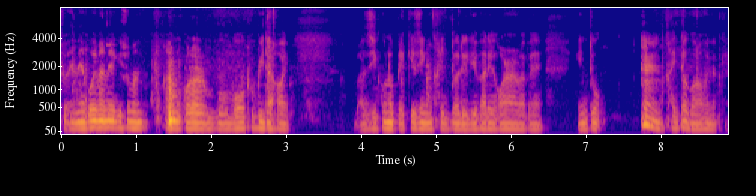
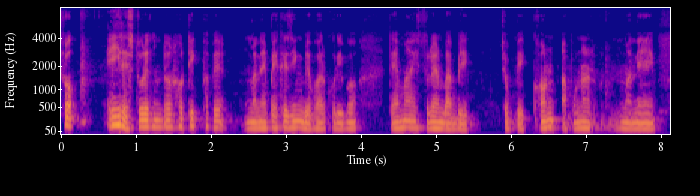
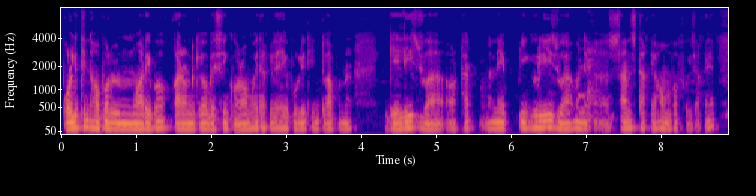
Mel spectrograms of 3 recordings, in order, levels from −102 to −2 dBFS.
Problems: background sounds at intervals, low volume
